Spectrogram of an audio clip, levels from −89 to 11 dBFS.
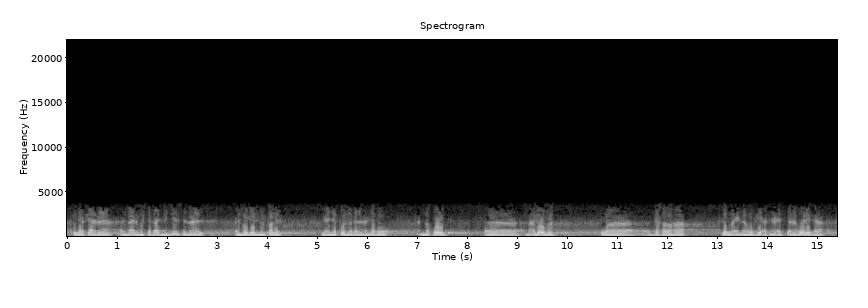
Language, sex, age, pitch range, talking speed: Arabic, male, 60-79, 195-215 Hz, 90 wpm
